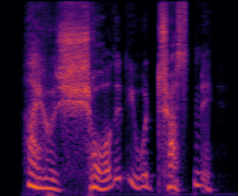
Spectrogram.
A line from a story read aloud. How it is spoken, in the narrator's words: cried with a great sigh of relief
